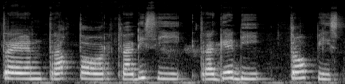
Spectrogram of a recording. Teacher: Dalam pengucapan, lidah menempel sebentar di langit-langit mulut untuk bunyi T, lalu langsung ke posisi getaran untuk bunyi R. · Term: Gugus konsonan TR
